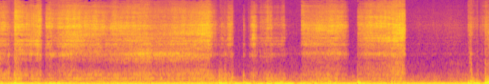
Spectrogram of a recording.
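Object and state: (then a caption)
Cardboard box being scratched. Long nails and fingertips scratch and tap the taped top of a large, closed, hollow cardboard shipping box with a microphone inside. The result is a steady, bright rasping scrape over a deep, hollow boom, broken by short pauses and a few sharper taps toward the end.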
